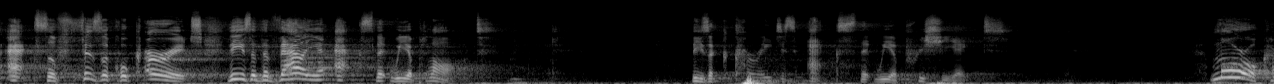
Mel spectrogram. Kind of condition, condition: setting, large echoing room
